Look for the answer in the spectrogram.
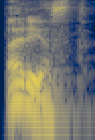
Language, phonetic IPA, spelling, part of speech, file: Russian, [ɐˈrʲest], арест, noun, Ru-арест.ogg
- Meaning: arrest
